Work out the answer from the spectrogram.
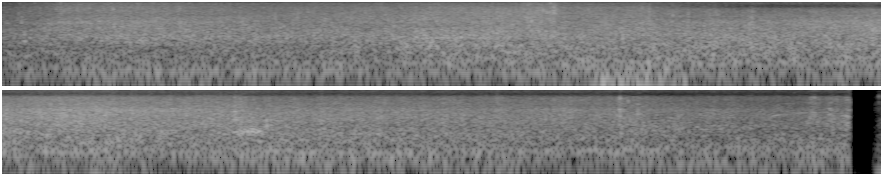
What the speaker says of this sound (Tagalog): parang lumalakas yung alon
